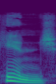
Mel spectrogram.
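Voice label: "hinge", American English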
